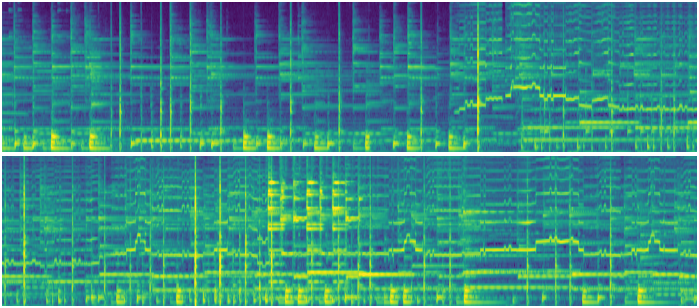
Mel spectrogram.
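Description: Balinese gamelan playing Barong dance music: sparse struck metal notes with low drum strokes at first, then the ensemble picks up about ten seconds in into a denser, fuller passage that grows louder and busier later on.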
